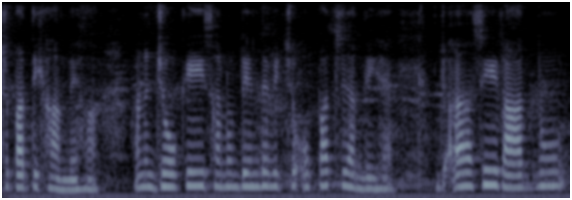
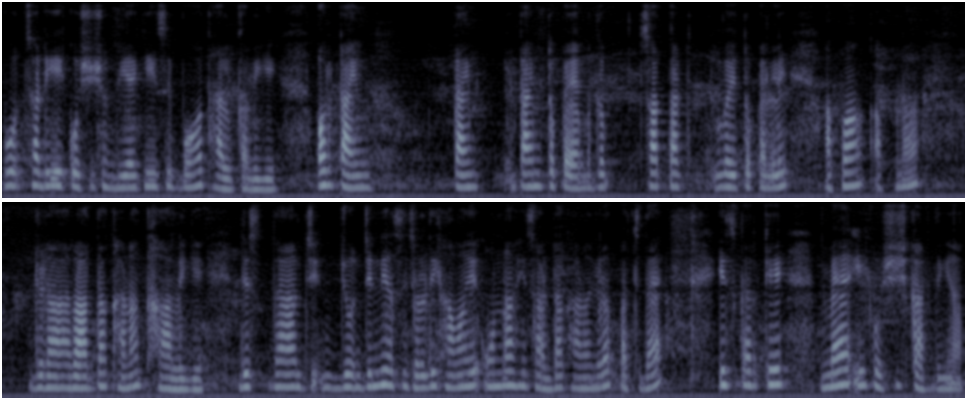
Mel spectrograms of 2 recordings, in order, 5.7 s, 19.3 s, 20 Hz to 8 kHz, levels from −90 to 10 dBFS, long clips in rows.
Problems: background sounds at intervals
